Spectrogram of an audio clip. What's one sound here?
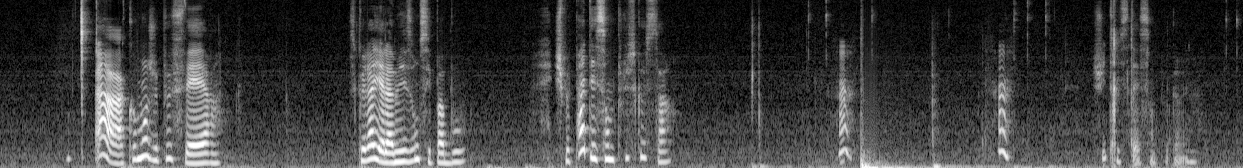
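A young woman talks with animation close to a microphone.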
